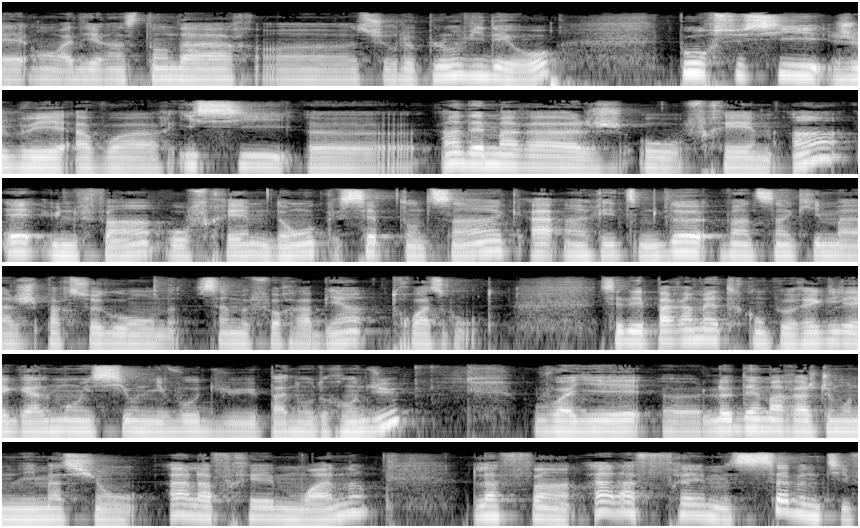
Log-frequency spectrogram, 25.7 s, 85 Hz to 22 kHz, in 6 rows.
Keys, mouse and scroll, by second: 18.6 scroll down 1, 19.3 scroll down 1.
